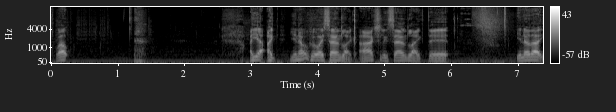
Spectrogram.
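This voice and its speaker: A hoarse Irish man with his voice stuck low, chatting casually while live-streaming a game, rambling with lots of fillers and restarts. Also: darkish tone. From Ireland. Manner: rambling, many fillers and restarts, chuckles often.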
